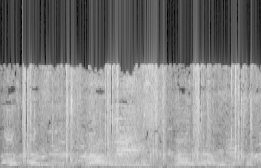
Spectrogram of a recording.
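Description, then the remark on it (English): A crowd of hundreds of protesters in Athens, Greece, chants together in loud, steady unison, many voices blending into a rhythmic, shouted refrain that rises and falls without pause, chanting the same words as protesters in the U.S. “And in Athens, hundreds gathered, chanting the same words as protesters in the U.S.”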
